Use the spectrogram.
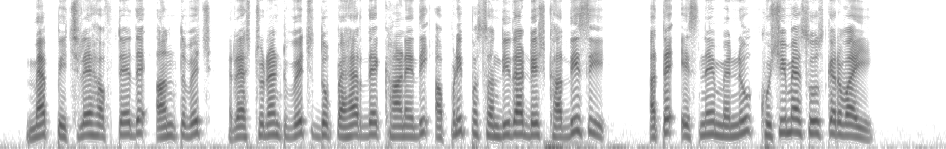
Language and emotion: Punjabi, happy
